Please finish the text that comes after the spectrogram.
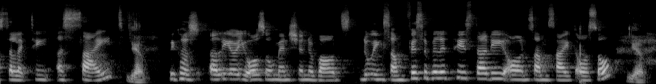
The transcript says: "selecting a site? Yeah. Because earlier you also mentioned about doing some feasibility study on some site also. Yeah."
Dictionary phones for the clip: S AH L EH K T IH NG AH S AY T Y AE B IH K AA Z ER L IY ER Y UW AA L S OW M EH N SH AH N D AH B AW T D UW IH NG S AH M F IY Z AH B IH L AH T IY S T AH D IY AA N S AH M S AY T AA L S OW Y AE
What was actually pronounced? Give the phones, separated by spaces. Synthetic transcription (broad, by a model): S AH L EH K T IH NG AH S AY T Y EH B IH K AA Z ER L IY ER Y UW AA L S OW M EH N SH AH N D AH B AW T D UW IH NG S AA M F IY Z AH B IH L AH T IY S T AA D IY AA N S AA M S AY T AA L S OW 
